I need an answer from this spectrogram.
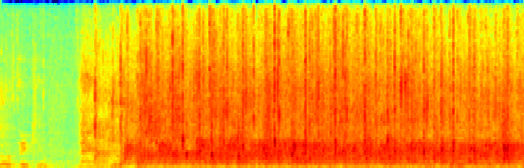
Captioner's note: applause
